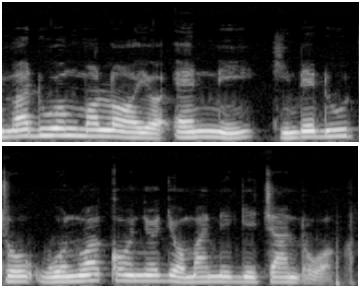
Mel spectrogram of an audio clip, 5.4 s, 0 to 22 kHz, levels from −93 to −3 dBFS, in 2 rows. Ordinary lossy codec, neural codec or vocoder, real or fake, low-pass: none; none; real; 19.8 kHz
